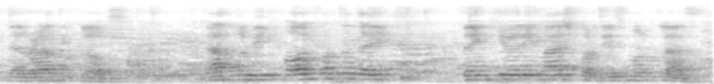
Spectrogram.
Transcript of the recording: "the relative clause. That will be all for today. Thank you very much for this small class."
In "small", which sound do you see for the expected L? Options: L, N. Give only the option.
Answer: N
